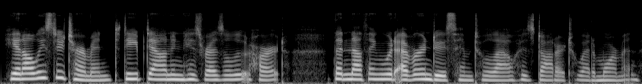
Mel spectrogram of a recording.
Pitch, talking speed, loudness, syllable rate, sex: 215 Hz, 225 wpm, -18 LUFS, 6.5 syllables/s, female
